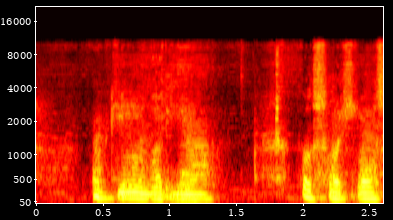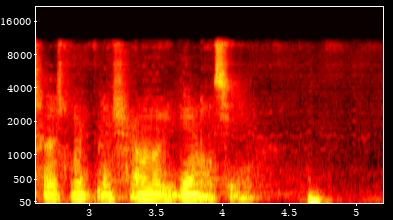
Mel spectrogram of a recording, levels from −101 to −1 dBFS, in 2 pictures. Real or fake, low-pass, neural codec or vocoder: fake; 10.8 kHz; codec, 44.1 kHz, 1.7 kbps, Pupu-Codec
